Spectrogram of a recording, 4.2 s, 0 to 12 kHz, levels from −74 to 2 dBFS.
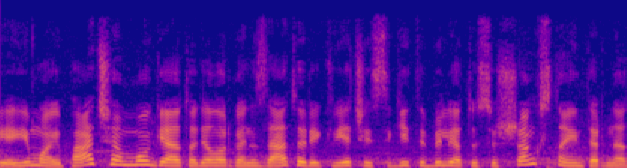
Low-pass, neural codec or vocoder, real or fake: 10.8 kHz; none; real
